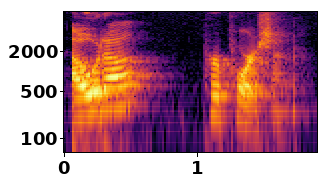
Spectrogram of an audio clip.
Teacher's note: Out of, you can reduce those into one sound, outa. Don't blow is comment, outa proportion.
